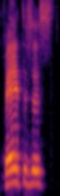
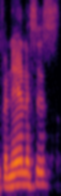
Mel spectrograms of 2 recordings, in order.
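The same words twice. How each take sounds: First: FANTASIST, with a clear T straight after FAN; corrected pronunciation. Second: FANATICIST, stumbled into with extra syllable after FAN; mispronounced fantasist. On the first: Speaker fixes own slip on author's label, carefully corrected FANTASIST. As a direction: say FANTASIST in three syllables, FAN-tuh-sist. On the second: Speaker fumbles word for a fantasy author, mispronounced as FANATICIST. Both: Real, not acted. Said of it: "if I can say that right".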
